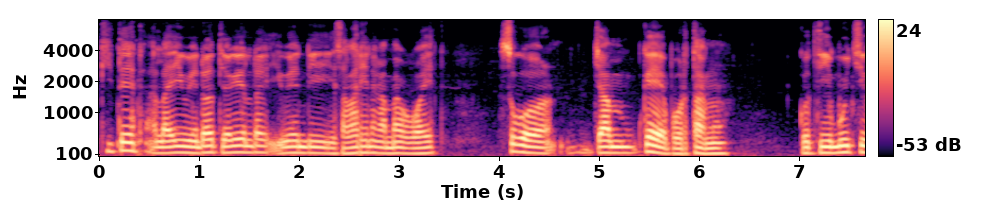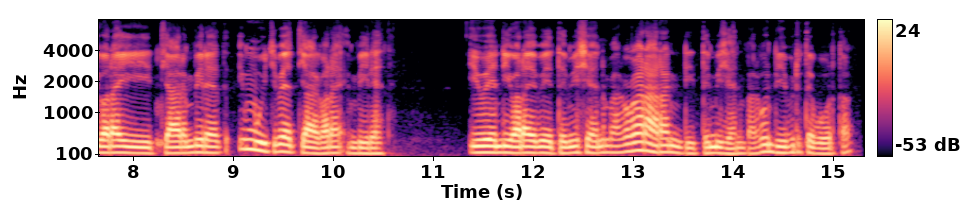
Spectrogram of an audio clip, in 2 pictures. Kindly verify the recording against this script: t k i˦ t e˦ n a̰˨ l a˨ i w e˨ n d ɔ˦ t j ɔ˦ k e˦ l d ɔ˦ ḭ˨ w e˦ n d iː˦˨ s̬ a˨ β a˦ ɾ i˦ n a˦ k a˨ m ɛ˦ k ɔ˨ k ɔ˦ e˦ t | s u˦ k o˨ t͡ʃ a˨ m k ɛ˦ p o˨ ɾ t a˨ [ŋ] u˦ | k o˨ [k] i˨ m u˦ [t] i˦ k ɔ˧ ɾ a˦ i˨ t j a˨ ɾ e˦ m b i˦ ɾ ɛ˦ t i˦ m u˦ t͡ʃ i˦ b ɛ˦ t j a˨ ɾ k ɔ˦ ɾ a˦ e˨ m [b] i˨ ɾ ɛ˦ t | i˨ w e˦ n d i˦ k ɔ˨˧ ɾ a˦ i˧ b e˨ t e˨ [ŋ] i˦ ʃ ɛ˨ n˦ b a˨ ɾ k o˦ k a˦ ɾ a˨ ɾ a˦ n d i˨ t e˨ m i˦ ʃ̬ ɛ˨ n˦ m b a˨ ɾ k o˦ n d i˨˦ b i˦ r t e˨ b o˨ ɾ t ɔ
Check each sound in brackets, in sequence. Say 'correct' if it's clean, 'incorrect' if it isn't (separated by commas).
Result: correct, incorrect, incorrect, correct, incorrect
